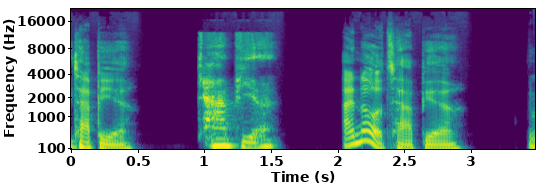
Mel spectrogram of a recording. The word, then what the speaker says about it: Tapia: Tapia.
